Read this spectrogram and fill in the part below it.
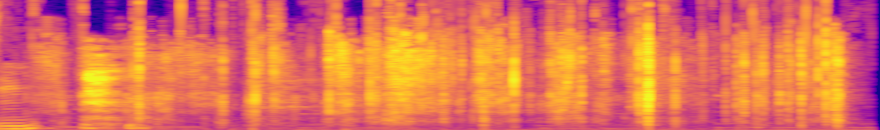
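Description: Christmas paper surprise bags being handled, crinkling and rustling close up in short bursts, with paper tearing and occasional taps.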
